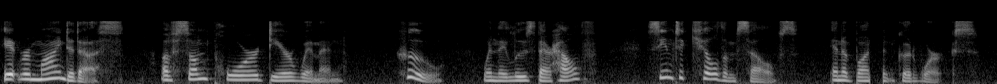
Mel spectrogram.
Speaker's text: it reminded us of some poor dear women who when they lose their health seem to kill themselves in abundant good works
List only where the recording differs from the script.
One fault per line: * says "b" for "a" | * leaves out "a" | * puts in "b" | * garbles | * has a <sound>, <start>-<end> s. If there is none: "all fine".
* has a dropout, 8.7-8.8 s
